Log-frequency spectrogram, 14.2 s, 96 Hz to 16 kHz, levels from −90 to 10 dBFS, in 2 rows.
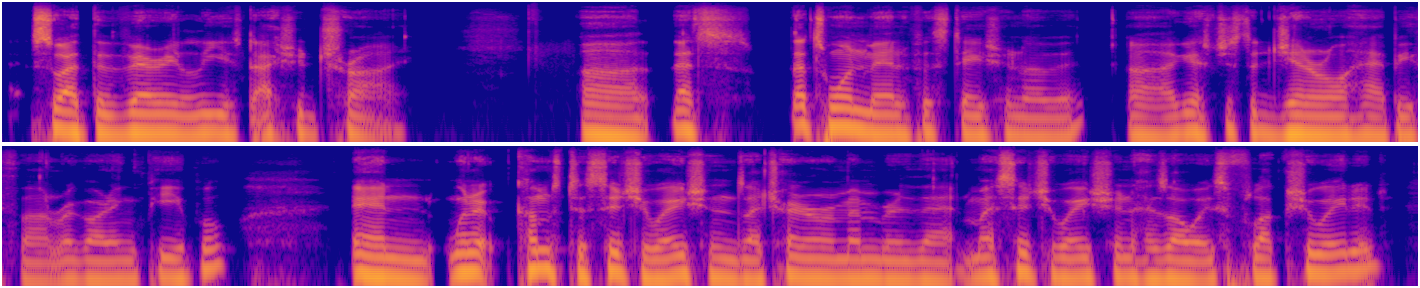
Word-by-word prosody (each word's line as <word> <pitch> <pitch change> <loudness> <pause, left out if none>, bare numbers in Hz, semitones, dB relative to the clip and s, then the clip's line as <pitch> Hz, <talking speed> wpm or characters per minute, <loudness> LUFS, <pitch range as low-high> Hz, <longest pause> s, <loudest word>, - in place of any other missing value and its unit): So, 155 - +9
at 135 -3 +3
the 135 - +2
very 135 0 +3
least, 125 0 -2
I 125 - -2
should 120 +2 -7
try. 135 +2 -5 0.9
Uh, 120 -2 +2
that's 150 -3 -1 0.2
that's 180 -2 +3
1 165 -3 +5
manifestation 130 -2 -2
of 115 0 -5
it. 145 - -7 0.2
I 120 -1 -2
guess 135 -3 -1
just 145 +2 -4
a - - 0
general 125 -1 +3
happy 120 0 -3
thought 110 -1 -9
regarding 120 0 -4
people. 135 +10 -4 0.6
And 135 -5 +4
when 160 +2 +4
it - - -4
comes 175 -3 +3
to 145 - +1
situations, 135 -3 +2
I 125 -1 -1
try 140 +5 -2
to 130 - +1
remember 125 -1 0
that 120 -1 -3
my 135 +2 -2
situation 135 -1 0
has 125 +1 0
always 120 0 +1
fluctuated. 160 +7 -2
130 Hz, 170 wpm, -23 LUFS, 120-140 Hz, 0.9 s, So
